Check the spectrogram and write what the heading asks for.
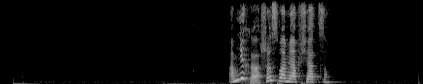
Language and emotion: Russian, positive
